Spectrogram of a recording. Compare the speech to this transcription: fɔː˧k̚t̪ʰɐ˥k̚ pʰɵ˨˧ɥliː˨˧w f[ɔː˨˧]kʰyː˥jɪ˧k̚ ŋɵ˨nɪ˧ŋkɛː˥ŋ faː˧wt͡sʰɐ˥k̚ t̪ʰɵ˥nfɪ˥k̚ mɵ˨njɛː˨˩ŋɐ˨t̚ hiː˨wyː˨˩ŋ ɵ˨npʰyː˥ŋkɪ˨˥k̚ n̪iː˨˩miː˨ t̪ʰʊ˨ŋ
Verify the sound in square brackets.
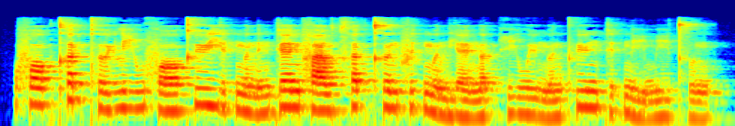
correct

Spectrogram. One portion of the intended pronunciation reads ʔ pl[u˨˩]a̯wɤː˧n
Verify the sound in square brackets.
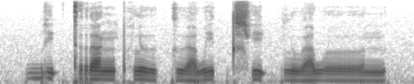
incorrect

